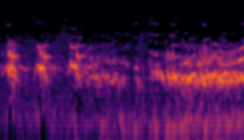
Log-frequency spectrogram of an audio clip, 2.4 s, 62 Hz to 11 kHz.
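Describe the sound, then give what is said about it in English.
A flock of turkeys, about 1,000 white birds on a green rolling pasture on a farm in central Missouri, United States, gobble in rapid, burbling bursts that swell into a continuous overlapping chorus, loud, as if the whole flock is calling at once with no voices present. “If you're a turkey on a farm in the United States, your days are numbered.”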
